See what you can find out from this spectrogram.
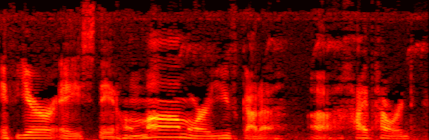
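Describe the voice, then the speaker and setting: An unremarkable speaking voice from a woman with an American accent, at a fairly slow pace with ordinary pitch variation. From New York. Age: 50s. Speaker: fitness trainer. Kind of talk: live stream chat. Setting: live video stream.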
